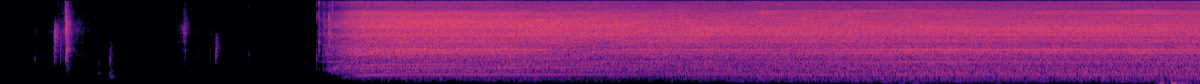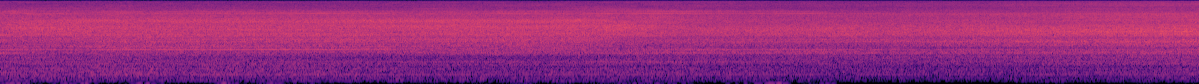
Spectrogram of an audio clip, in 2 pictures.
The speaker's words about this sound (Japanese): それでは、髪を乾かしちゃいますね。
